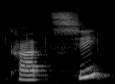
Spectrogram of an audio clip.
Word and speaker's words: 같이: 같이, this one is pronounced 같이, and it means together.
